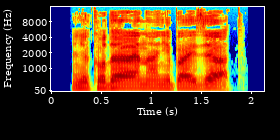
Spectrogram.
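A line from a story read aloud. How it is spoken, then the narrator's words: Growled. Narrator (Russian): рыкнул Юстов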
